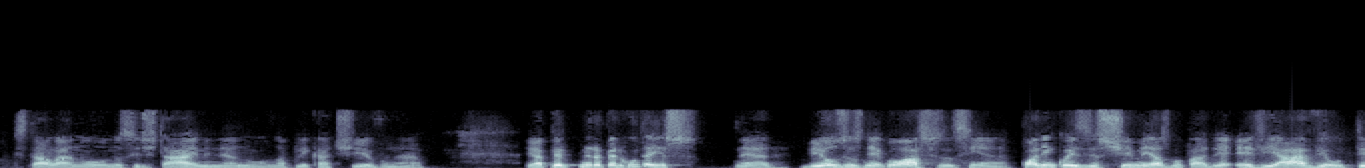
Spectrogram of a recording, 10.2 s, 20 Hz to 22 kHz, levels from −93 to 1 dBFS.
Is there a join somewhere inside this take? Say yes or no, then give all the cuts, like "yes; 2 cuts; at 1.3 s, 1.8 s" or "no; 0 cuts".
no; 0 cuts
